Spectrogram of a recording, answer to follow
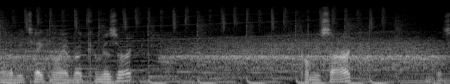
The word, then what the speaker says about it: Komisarek: And it'll be taken away by Komisarek. That's how you pronounce it.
